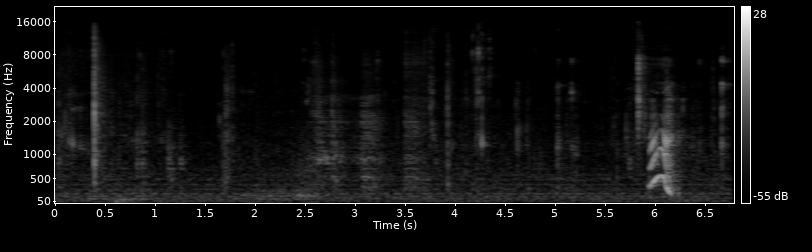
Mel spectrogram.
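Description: Sour chewy gummy candy is bitten and chewed close up, giving soft wet squishing and scattered crunchy clicks at irregular moments, with a brief voiced sound near the end.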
